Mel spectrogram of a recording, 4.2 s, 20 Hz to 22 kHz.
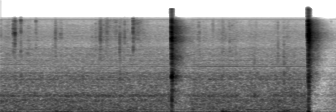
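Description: Two sharp plastic clicks, about two seconds in and again near the end, the second the louder, with a few faint ticks between: the snap-fit clips of a Dell Latitude D630 laptop's plastic case being pressed shut.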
